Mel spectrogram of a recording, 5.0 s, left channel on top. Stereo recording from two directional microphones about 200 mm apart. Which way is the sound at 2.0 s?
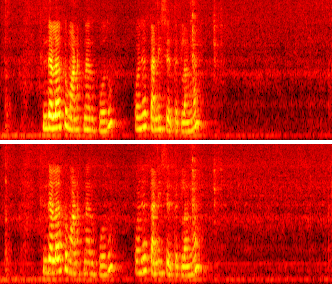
20° left (ahead or behind).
